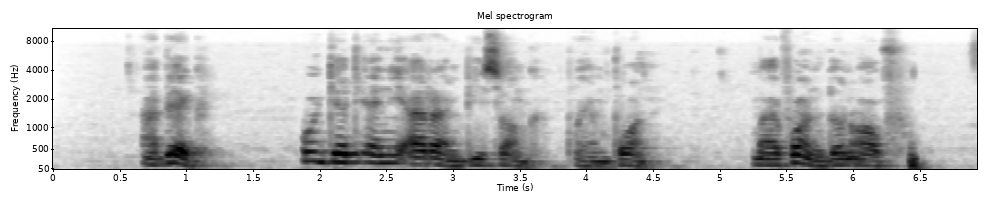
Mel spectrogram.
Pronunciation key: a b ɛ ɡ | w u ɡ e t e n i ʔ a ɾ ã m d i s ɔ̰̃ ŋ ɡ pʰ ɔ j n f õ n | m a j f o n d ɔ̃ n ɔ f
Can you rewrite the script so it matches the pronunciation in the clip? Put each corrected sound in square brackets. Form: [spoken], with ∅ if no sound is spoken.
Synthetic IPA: a b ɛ ɡ | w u ɡ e t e n i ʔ a ɾ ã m [b] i s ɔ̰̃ ŋ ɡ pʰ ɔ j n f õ n | m a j f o n d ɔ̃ n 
